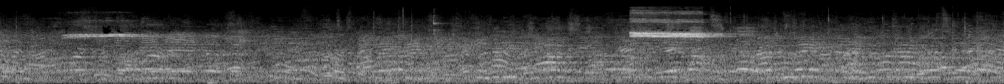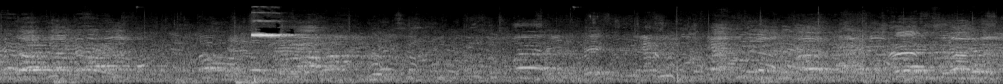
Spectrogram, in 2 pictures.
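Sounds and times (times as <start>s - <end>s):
crowd shouting and chatter: 0.0s - 20.0s
referee's whistle: 0.6s - 1.6s, 6.3s - 7.4s, 12.5s - 13.2s.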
